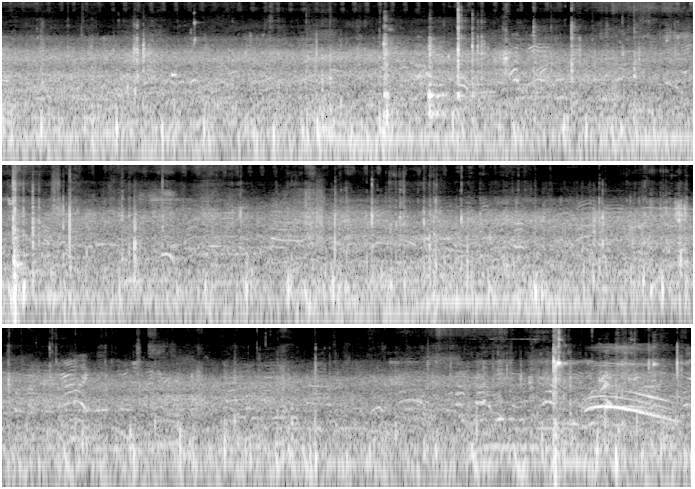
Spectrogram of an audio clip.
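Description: Skateboard wheels roll and rumble on concrete.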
